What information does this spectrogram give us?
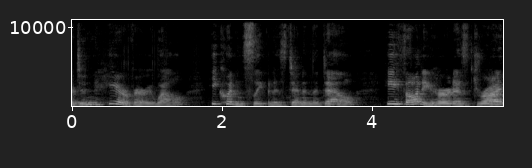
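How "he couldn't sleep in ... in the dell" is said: plain reading voice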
